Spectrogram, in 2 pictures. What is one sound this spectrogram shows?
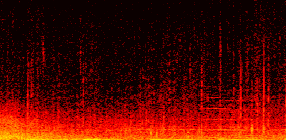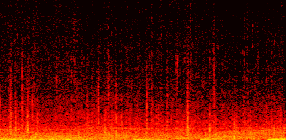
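Wind rushes past steadily.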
